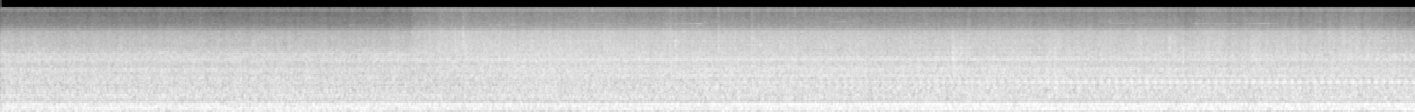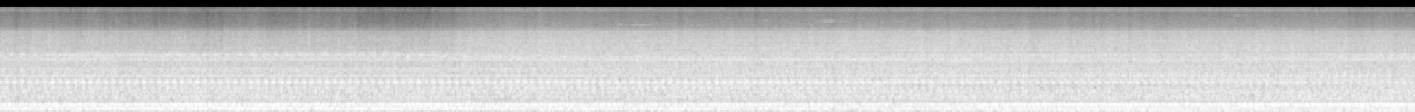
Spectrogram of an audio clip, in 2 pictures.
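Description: Trailer-mounted leaf vacuum loader running steadily: a constant engine and fan drone with a steady whine over it.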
